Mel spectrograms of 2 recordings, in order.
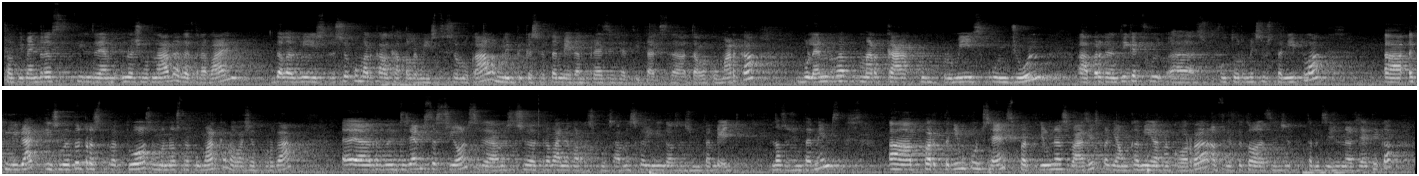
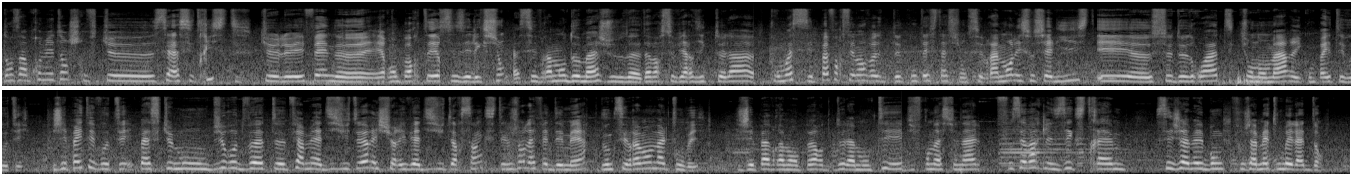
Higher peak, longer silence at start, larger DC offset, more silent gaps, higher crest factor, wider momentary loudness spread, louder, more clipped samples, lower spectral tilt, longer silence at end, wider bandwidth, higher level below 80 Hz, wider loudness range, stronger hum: about the same, -2 dBFS vs -2 dBFS; about the same, 0 s vs 0 s; neither; neither; about the same, 18 dB vs 18 dB; about the same, 8 LU vs 7 LU; about the same, -21 LUFS vs -20 LUFS; neither; first, -6 dB/octave vs -3.5 dB/octave; about the same, 0 s vs 0 s; second, 12 kHz vs 16 kHz; first, -44 dBFS vs -62 dBFS; about the same, 3 LU vs 2 LU; neither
